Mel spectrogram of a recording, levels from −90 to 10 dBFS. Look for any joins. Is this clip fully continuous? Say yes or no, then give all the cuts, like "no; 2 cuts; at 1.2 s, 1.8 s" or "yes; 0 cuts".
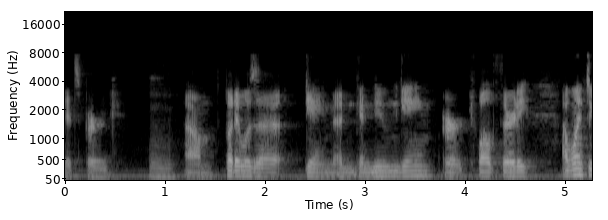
no; 4 cuts; at 1.5 s, 2.4 s, 2.9 s, 3.7 s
